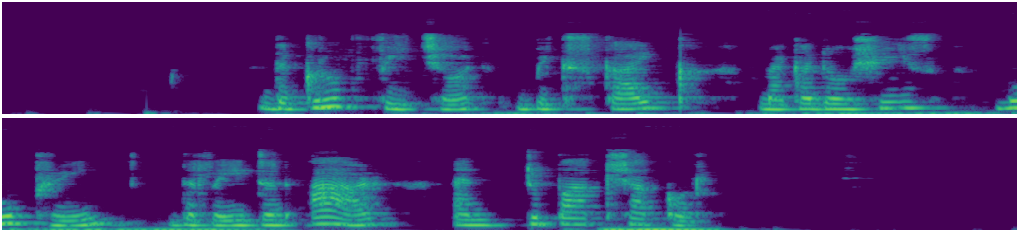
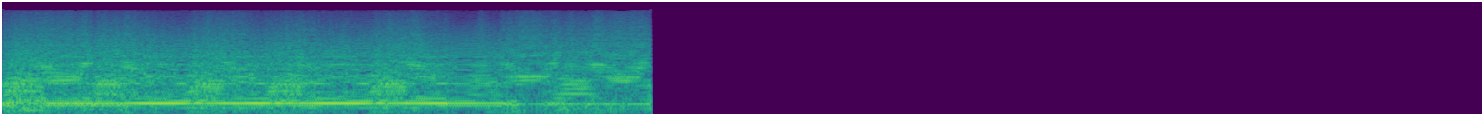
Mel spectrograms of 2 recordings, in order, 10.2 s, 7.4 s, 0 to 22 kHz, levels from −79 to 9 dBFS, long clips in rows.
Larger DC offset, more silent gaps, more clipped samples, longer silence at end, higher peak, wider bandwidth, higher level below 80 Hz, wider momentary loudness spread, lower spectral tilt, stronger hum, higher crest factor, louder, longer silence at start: neither; neither; neither; second, 1.45 s vs 4.15 s; about the same, 0 dBFS vs -2 dBFS; second, 7 kHz vs 16 kHz; first, -34 dBFS vs -40 dBFS; first, 9 LU vs 6 LU; first, -5 dB/octave vs -3.5 dB/octave; neither; first, 18 dB vs 10 dB; second, -18 LUFS vs -9 LUFS; first, 0.7 s vs 0 s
